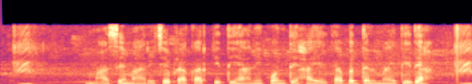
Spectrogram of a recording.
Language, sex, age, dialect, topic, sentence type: Marathi, female, 25-30, Northern Konkan, agriculture, statement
